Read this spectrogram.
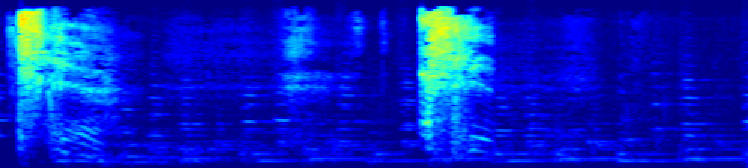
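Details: Two loud, explosive sneezes about three seconds apart, with music playing throughout.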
